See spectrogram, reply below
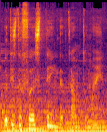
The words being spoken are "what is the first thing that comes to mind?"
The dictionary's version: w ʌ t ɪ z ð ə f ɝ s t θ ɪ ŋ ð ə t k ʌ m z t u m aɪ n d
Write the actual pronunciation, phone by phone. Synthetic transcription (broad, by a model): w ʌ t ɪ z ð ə f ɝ s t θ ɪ ŋ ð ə t k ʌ m t u m aɪ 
